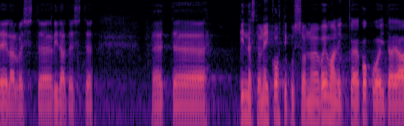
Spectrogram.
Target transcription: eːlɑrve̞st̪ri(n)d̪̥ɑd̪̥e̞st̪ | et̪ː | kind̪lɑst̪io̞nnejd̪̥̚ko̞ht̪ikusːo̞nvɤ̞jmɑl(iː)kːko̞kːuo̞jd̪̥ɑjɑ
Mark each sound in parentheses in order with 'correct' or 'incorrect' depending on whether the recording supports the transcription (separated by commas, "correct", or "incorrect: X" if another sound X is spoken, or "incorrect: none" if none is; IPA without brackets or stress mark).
incorrect: none, incorrect: i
